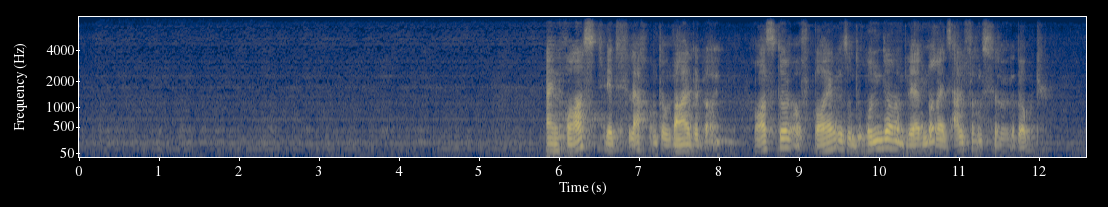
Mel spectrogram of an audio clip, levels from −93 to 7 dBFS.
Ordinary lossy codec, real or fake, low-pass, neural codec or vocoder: Opus, 24 kbps; fake; 7.2 kHz; codec, 24 kHz, 1 kbps, SNAC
